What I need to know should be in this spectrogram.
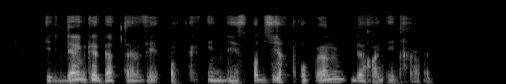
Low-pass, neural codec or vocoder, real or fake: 10.8 kHz; codec, 44.1 kHz, 2.6 kbps, SNAC; fake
